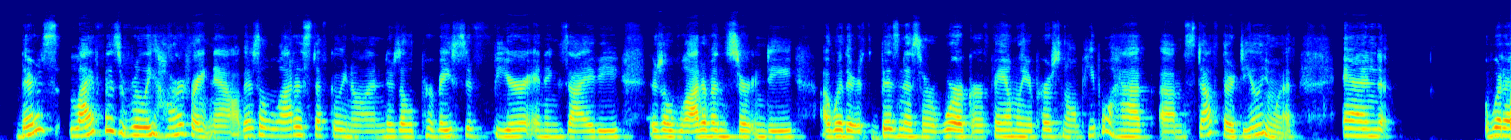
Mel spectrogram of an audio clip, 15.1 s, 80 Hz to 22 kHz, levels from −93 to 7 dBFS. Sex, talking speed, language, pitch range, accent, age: female, 175 wpm, English, 175-200 Hz, American, 40-59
